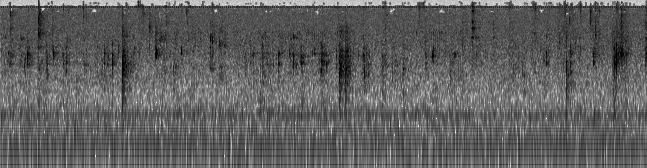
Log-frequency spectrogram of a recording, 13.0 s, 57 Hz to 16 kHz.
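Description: Close-miked eating sounds: chewing and wet mouth clicks, with a few sharp taps of a plastic fork on the plate, the clearest about 2.5, 7 and 12 seconds in. A faint steady hum lies underneath.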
